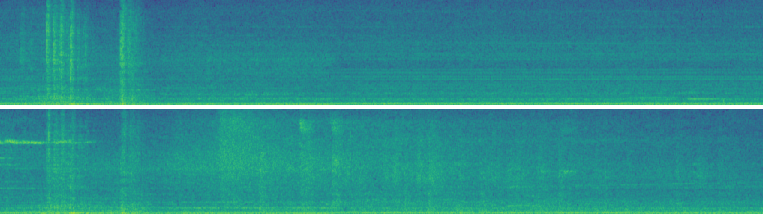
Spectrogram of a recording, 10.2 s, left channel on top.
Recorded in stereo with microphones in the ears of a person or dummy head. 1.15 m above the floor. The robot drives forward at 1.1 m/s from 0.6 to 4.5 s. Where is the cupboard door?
40° left (ahead or behind), 8 m; by 1.9 s 45° left (ahead or behind), 7 m.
